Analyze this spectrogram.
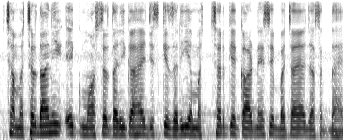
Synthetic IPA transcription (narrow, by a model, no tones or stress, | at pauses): ɐtːʃʰamɐt͡ʃʰːəɾd̪aːniʔeːkmʊəsːəɾt̪ɐɾiːkaɦɛd͡ʒɪskezɐɾiemɐtːʃʰəɾkekaːɾʈnesebɐt͡ʃaːjad͡ʒaːsɐk̚t̪aɦɛː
